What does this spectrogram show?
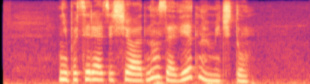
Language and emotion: Russian, positive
